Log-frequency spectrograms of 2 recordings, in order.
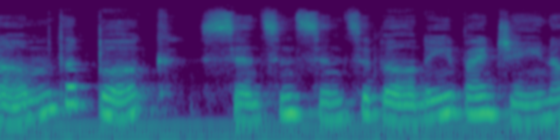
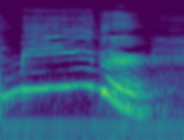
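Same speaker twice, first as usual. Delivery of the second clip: much higher, louder squeaky answer; giddy reply; 9 dB louder, much faster than usual. Retold or imitated. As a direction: admit it with giddy glee. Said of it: "I said".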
